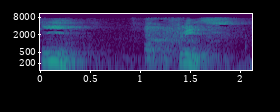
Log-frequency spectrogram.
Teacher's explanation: a high, or some people call it, as I said, closed, front vowel, which is E, fleece. · Term: fleece vowel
